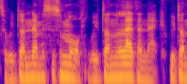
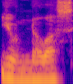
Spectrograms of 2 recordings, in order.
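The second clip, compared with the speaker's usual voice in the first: deep, low, sexy voice; 4 semitones lower, 4 dB quieter than usual. Speaker recounting a scene from the G.I. Joe movie: deep, sexy Xandar voice. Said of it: "in the deepest, sexiest voice ever".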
